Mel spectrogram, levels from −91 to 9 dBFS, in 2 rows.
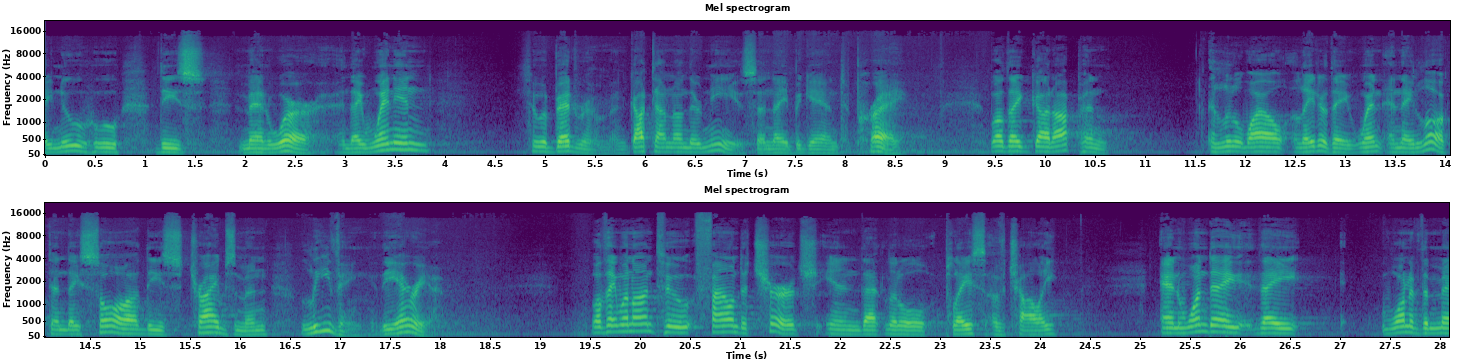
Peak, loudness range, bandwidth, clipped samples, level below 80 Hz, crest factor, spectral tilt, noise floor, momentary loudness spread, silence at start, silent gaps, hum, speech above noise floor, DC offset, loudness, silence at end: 0 dBFS; 3 LU; 16 kHz; under 0.1%; -60 dBFS; 20 dB; -5 dB/octave; -54 dBFS; 12 LU; 0 s; none; none; 35 dB; under 0.1%; -20 LUFS; 0 s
